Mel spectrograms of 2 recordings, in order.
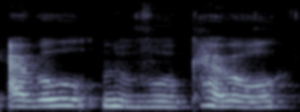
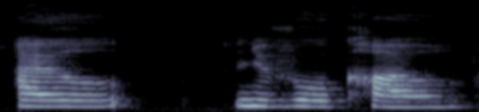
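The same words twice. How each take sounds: First: "Owl Nouveau cowl" with Scottish "cowl" like "kerrol"; own Scottish pronunciation. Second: "Owl Nouveau cowl" slowly, "cowl" as one open syllable; most people's pronunciation. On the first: Knitter demonstrating her own way of saying "Owl Nouveau cowl", Scottish pronunciation. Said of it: "so I say". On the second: Knitter imitating how most people say "Owl Nouveau cowl", careful standard pronunciation. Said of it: "how most people probably say it". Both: Shown as a demonstration.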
